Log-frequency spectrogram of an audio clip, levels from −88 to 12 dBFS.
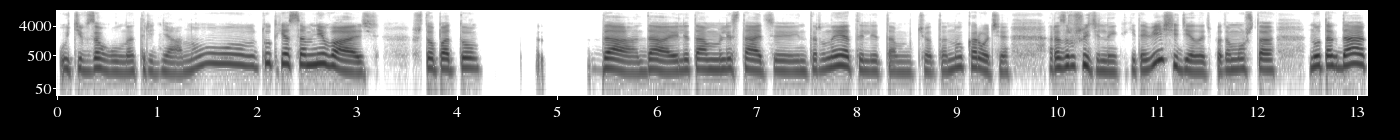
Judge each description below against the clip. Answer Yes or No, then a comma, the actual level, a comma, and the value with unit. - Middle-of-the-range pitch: No, high, 195 Hz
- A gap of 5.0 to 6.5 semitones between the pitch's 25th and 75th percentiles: Yes, average, 5.3 semitones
